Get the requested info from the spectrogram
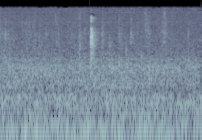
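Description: Quiet room tone with a single faint click about a second in.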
